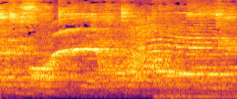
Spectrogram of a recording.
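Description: Onlookers cheering and shouting over a dance track, with one high rising whoop about half a second in. A deep bass beat comes in near the end.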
